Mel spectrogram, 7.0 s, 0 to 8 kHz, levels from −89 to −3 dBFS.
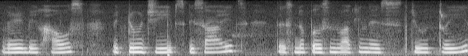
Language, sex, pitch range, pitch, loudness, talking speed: English, female, 210-225 Hz, 215 Hz, -15 LUFS, 120 wpm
